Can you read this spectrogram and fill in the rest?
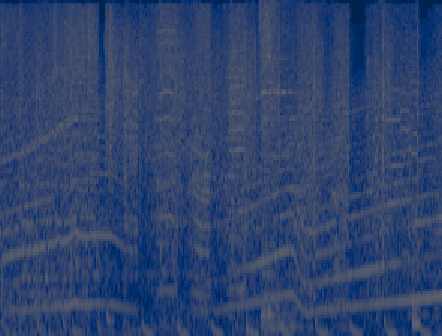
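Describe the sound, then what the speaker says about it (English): A car races around a circuit in a video game, its engine holding a steady, high revving tone with pitch shifts through gear changes, with tire squeal and skidding throughout and no voice over it. "This car is so trash for circuit racing."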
